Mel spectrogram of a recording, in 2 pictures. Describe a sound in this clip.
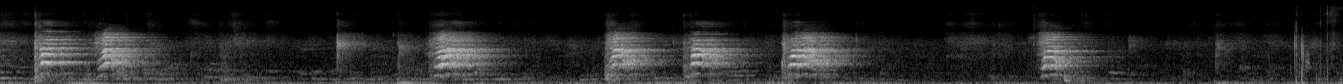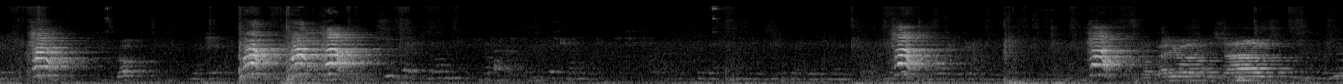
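A young woman shouts sharply in short bursts, echoing in a large hall.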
